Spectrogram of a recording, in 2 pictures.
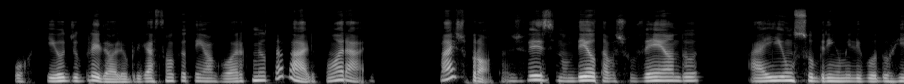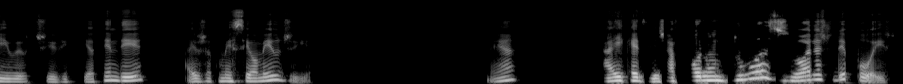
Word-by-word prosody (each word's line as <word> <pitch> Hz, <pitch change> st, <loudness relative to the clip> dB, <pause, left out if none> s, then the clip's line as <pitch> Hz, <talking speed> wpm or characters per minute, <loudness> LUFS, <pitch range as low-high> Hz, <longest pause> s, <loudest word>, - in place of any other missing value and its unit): Porque 140 Hz, -3 st, -11 dB
eu 155 Hz, +2 st, +4 dB
digo 160 Hz, -2 st, -5 dB
para 185 Hz, +4 st, -1 dB
ele: 135 Hz, -5 st, +2 dB
"Olha, 120 Hz, 0 st, 0 dB
obrigação 140 Hz, +5 st, -4 dB
que 165 Hz, -, -12 dB
eu -, -, -3 dB
tenho 155 Hz, -3 st, -6 dB
agora 135 Hz, +1 st, -4 dB
com 170 Hz, -, -6 dB
o -, -, +4 dB
meu 190 Hz, 0 st, +1 dB
trabalho, 345 Hz, -, -1 dB
com 155 Hz, -, -6 dB
horário". 180 Hz, -5 st, -2 dB, 0.7 s
Mas 355 Hz, +1 st, -1 dB
pronto, -, -, -4 dB
às 155 Hz, -1 st, -12 dB
vezes 200 Hz, +3 st, +1 dB
não 155 Hz, -3 st, -7 dB
deu, 180 Hz, +4 st, +7 dB
estava 145 Hz, -5 st, -5 dB
chovendo. 170 Hz, +4 st, 0 dB, 0.5 s
Aí 170 Hz, +4 st, +3 dB
um 180 Hz, -, +5 dB
sobrinho 150 Hz, -3 st, -1 dB
me 145 Hz, 0 st, -2 dB
ligou 145 Hz, -1 st, -2 dB
do 145 Hz, 0 st, -4 dB
Rio. 135 Hz, -1 st, -2 dB
Eu 130 Hz, 0 st, -7 dB
tive 120 Hz, -2 st, -11 dB
que 120 Hz, -, -9 dB
atender. 180 Hz, -, +1 dB, 0.4 s
Aí -, -, -7 dB
eu -, -, -3 dB
já 140 Hz, +2 st, -10 dB
comecei 145 Hz, +1 st, -2 dB
ao 145 Hz, -, 0 dB
meio-dia. 185 Hz, +4 st, -2 dB, 1.8 s
Né. 180 Hz, +9 st, -4 dB, 0.9 s
Aí 165 Hz, +5 st, +5 dB
quer 175 Hz, 0 st, +4 dB
dizer, 135 Hz, -3 st, -1 dB
já 155 Hz, -, -1 dB, 0.2 s
foram 185 Hz, 0 st, +7 dB
2 240 Hz, -, +3 dB
horas 200 Hz, +7 st, +3 dB
depois. 235 Hz, +5 st, -2 dB
160 Hz, 170 wpm, -22 LUFS, 145-185 Hz, 1.8 s, deu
